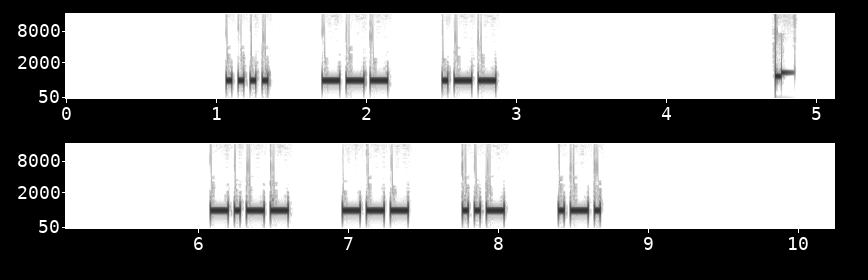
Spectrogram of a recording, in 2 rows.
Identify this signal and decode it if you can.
Morse code, heard as a keyed tone, about 30 wpm, spaced as for 17 wpm, 700 Hz. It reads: HOW YOUR
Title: 3x Character Spacing - Top 100 Words - 30wpm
